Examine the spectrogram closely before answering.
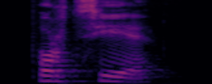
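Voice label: "portye", Azerbaijani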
